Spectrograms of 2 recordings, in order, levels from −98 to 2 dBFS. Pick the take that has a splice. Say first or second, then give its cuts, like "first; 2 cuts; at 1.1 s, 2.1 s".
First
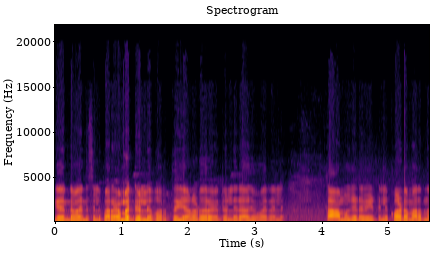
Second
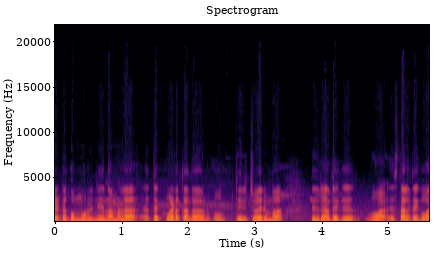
first; 1 cut; at 4.0 s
